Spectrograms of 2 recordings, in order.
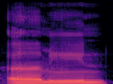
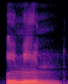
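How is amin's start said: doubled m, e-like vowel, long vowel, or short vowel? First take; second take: long vowel; e-like vowel. First: The first vowel is long and the m single. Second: The first vowel leans toward an e sound. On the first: "أفصحهن وأشهرهن آمين بالمد والتخفيف" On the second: "بالإمالة"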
